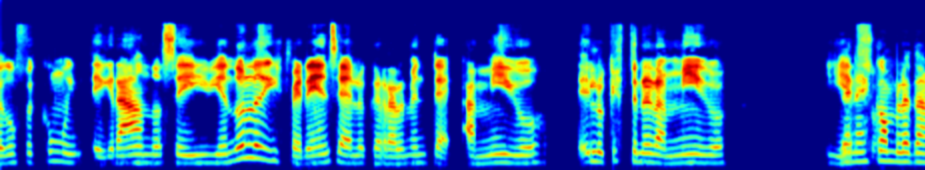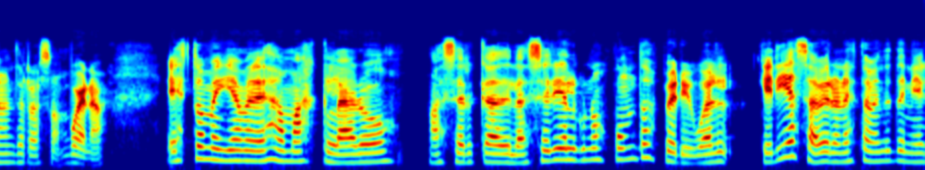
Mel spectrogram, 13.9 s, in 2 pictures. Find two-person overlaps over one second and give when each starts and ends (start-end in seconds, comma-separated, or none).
none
